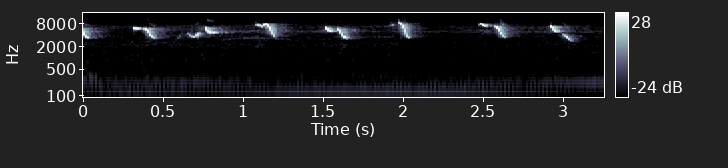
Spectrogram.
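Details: Saffron finch recorded live in nature: bright, high chirps and short downslurred notes spaced about half a second apart, over a faint low background hum.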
